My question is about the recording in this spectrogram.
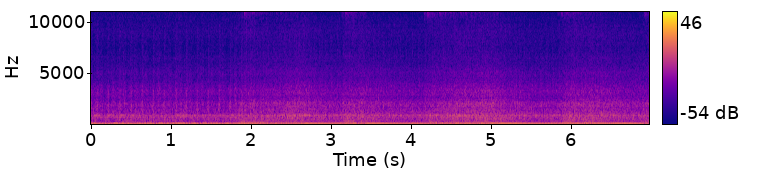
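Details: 1963 Volkswagen Karmann Ghia air-cooled engine, first run in over 10 years after parts replaced: even low rumble with slight swells in speed, no misses or knocks; normal running.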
